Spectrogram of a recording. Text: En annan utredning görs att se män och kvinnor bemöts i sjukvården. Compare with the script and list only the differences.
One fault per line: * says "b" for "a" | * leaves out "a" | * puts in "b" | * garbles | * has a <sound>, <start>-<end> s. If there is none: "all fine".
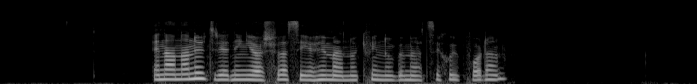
* puts in "för"
* puts in "hur"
